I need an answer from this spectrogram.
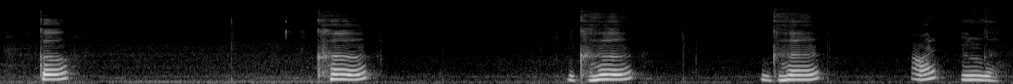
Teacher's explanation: अब देखिए, ये जो 5 वर्ण हैं, इन 5 वर्ण को हम कोमल तालव्य में लेते हैं क्योंकि संस्कृत में ये ध्वनियाँ कंठ थी। अब कंठ से कुछ ऊपर कोमल तालु के स्थान से बोली जाती हैं, इसीलिए हम इन्हें कोमल तालव्य ध्वनियाँ कहते हैं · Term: कोमल तालव्य व्यंजन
